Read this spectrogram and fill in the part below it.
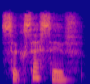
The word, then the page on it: successive: British English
